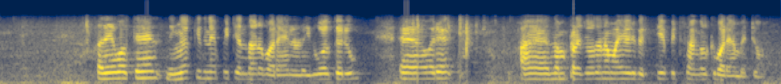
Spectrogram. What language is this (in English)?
Malayalam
